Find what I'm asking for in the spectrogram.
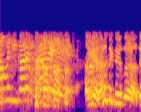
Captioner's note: laughing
